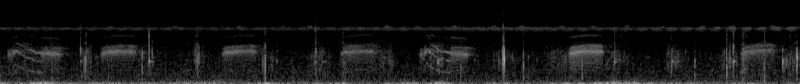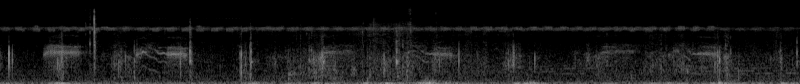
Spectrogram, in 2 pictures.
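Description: A bird giving short harsh calls over and over, about two a second, thinning out in the second half. Under it runs a steady high-pitched insect drone, with footsteps and brushing through undergrowth.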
